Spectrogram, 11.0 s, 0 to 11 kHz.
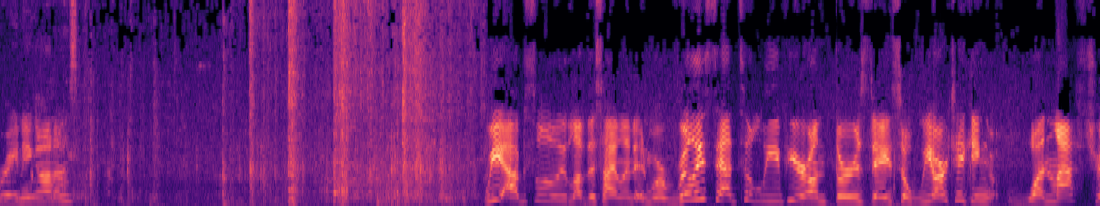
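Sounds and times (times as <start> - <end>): bicycle knocks and rattles: 0.9 - 4.8
bicycle tyres crunching on gravel: 1.9 - 5.0.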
